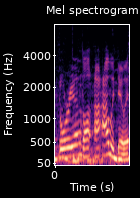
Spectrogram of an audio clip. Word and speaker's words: Dario: Yeah, Dorio, right? Dorio. Now they found Listen. out that his name's Dorio.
